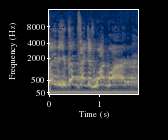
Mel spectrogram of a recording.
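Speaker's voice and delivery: angry. Acted. Wife lost the prize.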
